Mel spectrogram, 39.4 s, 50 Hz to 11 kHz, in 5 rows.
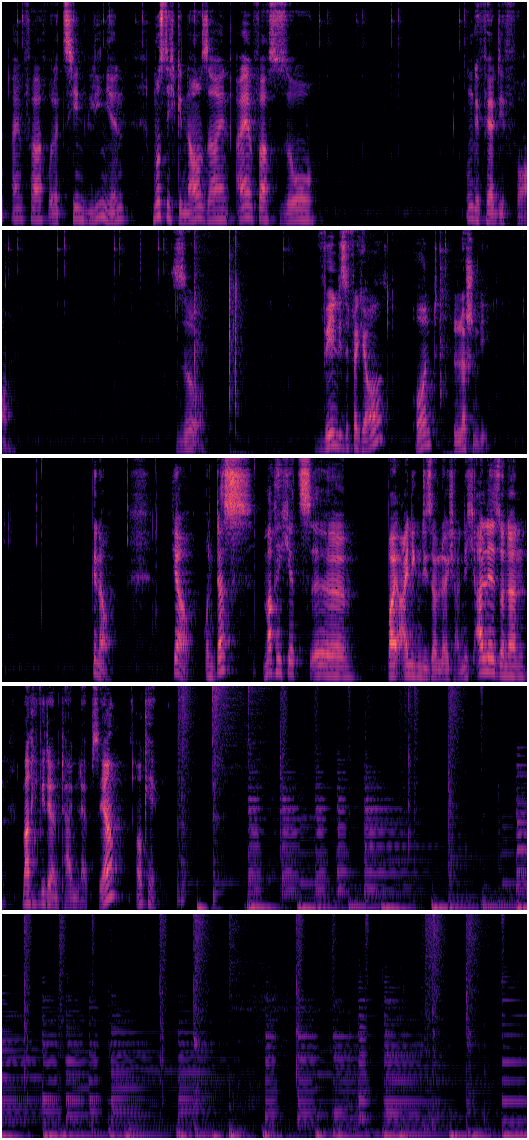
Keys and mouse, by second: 12.2-37.4 middle drag, 13.6 Delete, 15.8 Tab, 27.1 KP_3, 28.1 Tab, 28.7 k, 31.2 Delete, 34.2 k, 39.1 click.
